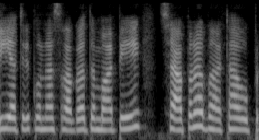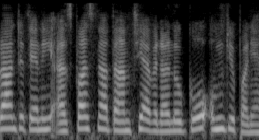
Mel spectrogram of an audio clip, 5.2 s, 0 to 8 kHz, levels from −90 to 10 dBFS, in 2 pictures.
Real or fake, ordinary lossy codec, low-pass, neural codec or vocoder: fake; none; none; codec, 16 kHz, 1.1 kbps, Voila-Tokenizer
